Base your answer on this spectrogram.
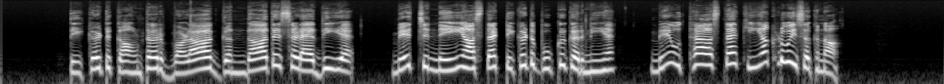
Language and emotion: Dogri, disgusted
